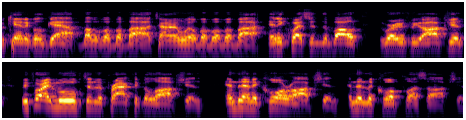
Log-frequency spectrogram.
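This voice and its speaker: Speaking at a very fast pace with hardly any pauses, a man with a Boston accent and fairly high pitch sounds animated, with ordinary pitch variation. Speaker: sales trainer. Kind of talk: training webinar.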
